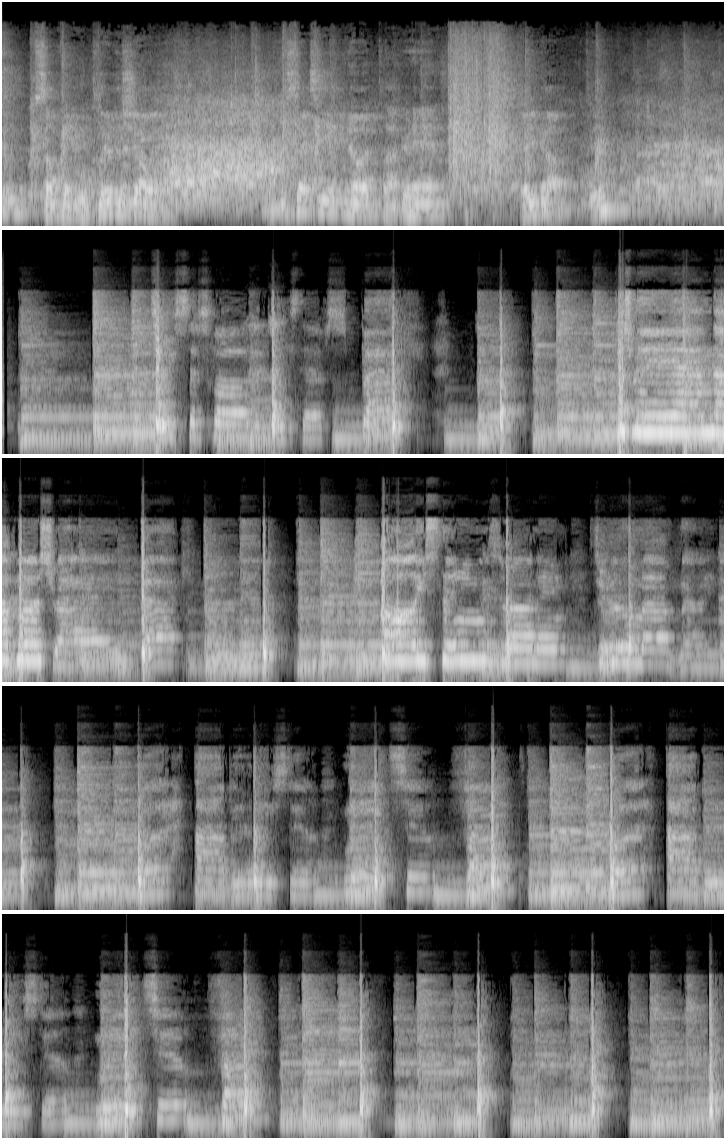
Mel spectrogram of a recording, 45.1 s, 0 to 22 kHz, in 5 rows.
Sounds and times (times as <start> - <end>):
Music: 9.1 - 45.1
Male singing: 10.9 - 14.2, 16.7 - 20.4, 22.7 - 27.1, 28.8 - 33.6, 34.6 - 39.6.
